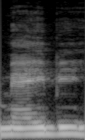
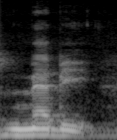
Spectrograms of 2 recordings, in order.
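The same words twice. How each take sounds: First: The first vowel sounds like 'may'. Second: The first vowel sounds like 'meh'. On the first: "instead of saying maybe" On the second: "he goes maybe, M E B B E"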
